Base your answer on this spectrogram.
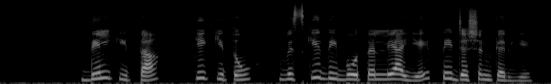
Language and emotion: Punjabi, neutral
